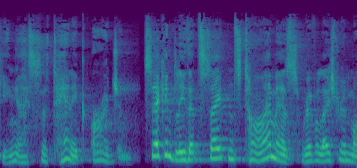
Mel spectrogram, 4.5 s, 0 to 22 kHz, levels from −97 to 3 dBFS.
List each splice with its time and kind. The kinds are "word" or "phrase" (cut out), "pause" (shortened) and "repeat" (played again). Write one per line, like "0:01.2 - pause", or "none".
0:01.7 - pause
